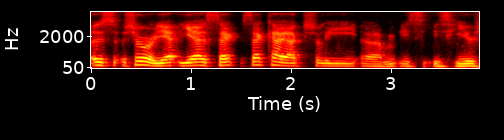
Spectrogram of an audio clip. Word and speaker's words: SEKAI: us Bruno and Stefan over from is it pronounced seai s e k AI absolutely correct perfect well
